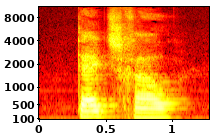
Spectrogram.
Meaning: time scale
- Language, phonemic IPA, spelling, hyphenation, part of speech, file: Dutch, /ˈtɛi̯t.sxaːl/, tijdschaal, tijd‧schaal, noun, Nl-tijdschaal.ogg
